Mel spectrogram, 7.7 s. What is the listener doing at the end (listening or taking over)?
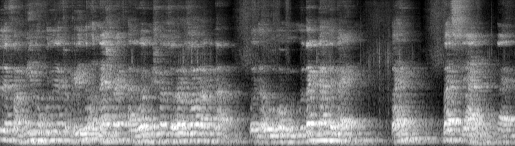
listening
